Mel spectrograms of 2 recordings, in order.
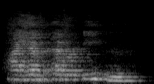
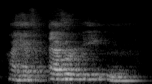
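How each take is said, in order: No difference in how they are said.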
